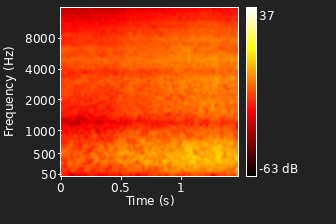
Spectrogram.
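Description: Sea waves wash in at Felixstowe beach by the groynes of Cobbolds Point, a close, loud surging roar that swells steadily toward the end, with no voices.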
